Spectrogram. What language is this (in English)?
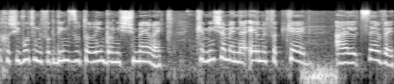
Hebrew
